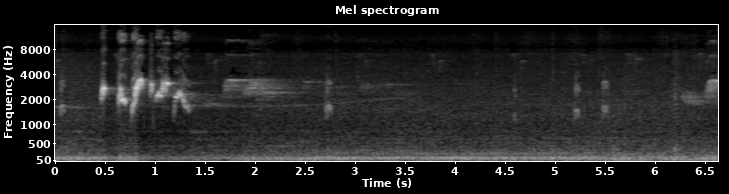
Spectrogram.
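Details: Red-whiskered bulbul in energetic ché chẻ song, opening with a rapid run of sharp, chirpy whistled notes, followed by a long flat buzzy tone and scattered softer notes against low background rumble.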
